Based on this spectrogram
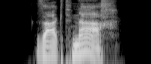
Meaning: inflection of nachsagen: 1. second-person plural present 2. third-person singular present 3. plural imperative
- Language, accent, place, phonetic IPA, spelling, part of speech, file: German, Germany, Berlin, [ˌzaːkt ˈnaːx], sagt nach, verb, De-sagt nach.ogg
